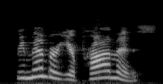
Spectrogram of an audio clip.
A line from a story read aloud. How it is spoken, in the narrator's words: cried Paula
